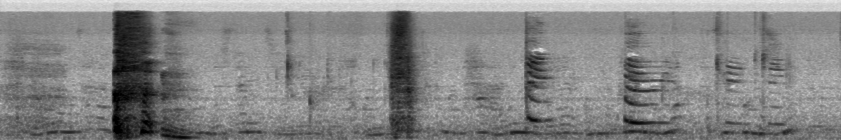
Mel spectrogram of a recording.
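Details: One loud harsh cough burst from a father, which his child finds strange-sounding, then shorter throat sounds mixed with the child's vocal sounds and quiet room noise: cough.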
